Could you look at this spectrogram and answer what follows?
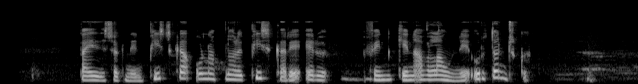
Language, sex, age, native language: Icelandic, female, 30-39, Icelandic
